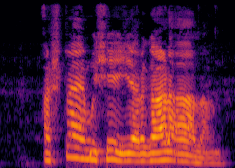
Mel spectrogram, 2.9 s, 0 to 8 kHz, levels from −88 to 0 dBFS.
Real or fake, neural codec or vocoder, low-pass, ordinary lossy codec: real; none; 7.2 kHz; Opus, 64 kbps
